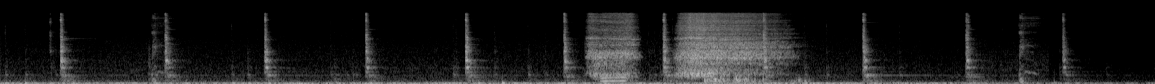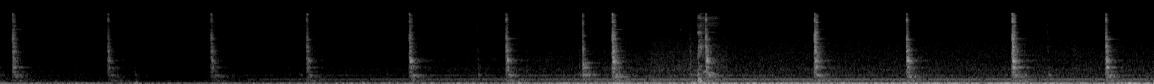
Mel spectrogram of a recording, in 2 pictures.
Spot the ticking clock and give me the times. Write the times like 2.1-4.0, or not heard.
0.0-23.0.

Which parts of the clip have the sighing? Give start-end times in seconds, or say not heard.
5.8-8.1.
